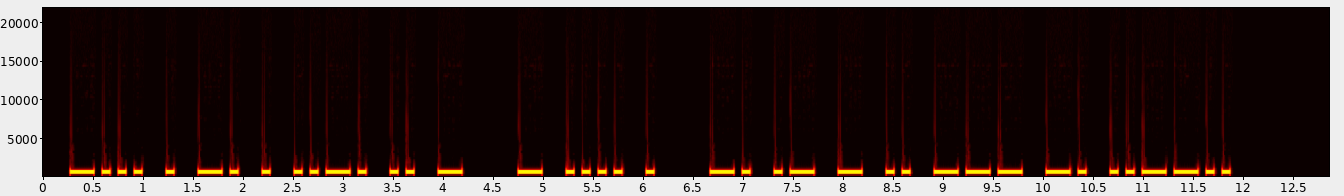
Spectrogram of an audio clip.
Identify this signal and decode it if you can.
Morse code, heard as a keyed tone, about 14 wpm, 700 Hz. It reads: BENEFIT THE NATION?
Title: Sentences from Top 1000 Words - Review Part 6 - 15wpm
